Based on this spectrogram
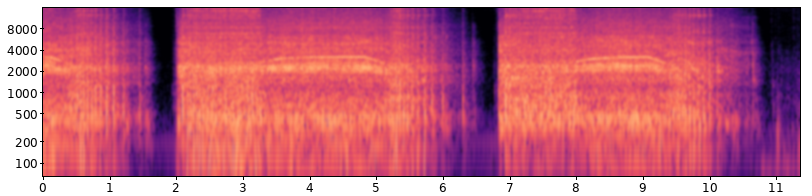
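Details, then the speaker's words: Logan cheap electric breaker hammer: rapid hammering runs a few seconds then fades and cuts out, restarting; hammer action drops out, suspected worn O-ring seals losing compression or lack of oil, grease still present. "It's coming on and off the hammer. Hammer for a bit and then she'll drop off the hammer."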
